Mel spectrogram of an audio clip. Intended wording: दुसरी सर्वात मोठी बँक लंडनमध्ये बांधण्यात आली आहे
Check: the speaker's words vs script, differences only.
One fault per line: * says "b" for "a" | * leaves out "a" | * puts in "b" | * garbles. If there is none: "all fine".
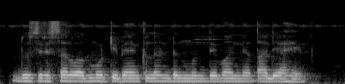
all fine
